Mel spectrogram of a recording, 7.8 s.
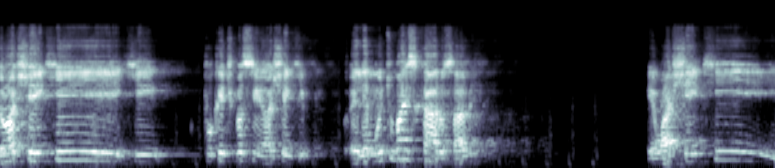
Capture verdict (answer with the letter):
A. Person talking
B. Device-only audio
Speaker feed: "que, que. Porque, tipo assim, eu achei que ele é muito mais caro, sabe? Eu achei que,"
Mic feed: B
